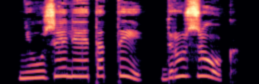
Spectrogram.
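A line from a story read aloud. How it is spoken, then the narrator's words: Exclaimed. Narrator (Russian): воскликнула она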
